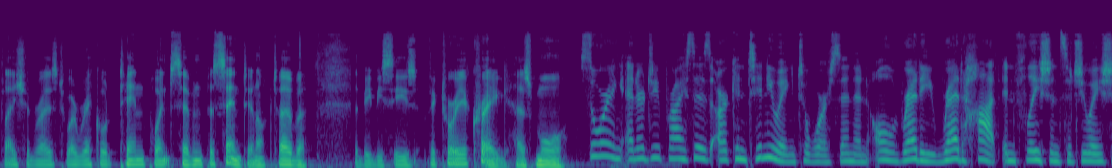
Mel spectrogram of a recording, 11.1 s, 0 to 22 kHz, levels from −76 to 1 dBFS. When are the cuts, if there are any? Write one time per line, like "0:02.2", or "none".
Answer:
0:03.5
0:05.8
